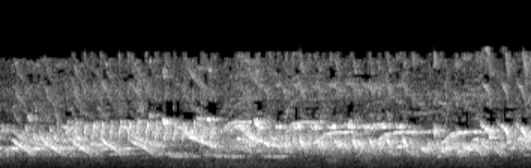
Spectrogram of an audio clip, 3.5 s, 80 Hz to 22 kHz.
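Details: Spanish 2014 champion canary, intense yellow, scored 94 points as an individual, pouring out fast descending trills that blend into a long, warbled, high whistle.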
